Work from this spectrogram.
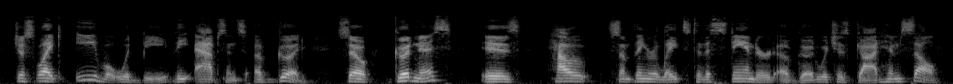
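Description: Man, hoarse and raspy, husky tone, earnest radio host, explanatory talk. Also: mid-range voice, fairly bright tone. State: hoarse from a cold.

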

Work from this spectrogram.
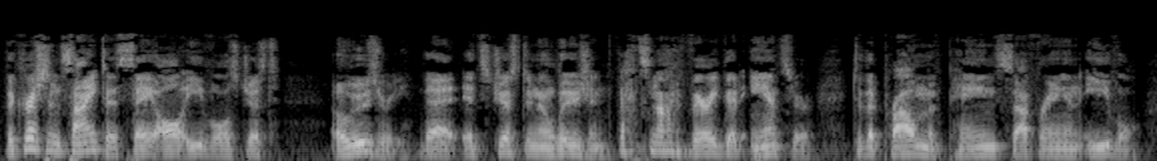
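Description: Man, hoarse and raspy, husky tone, earnest radio host, explanatory talk. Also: medium pitch, lively intonation, fairly quick, fairly bright tone. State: hoarse from a cold.

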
